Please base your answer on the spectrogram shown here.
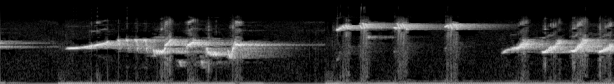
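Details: Rising, warbled whistles of a hill myna, a brief pause, then a long, very high level whistle with small breaks, followed by a run of quick rising notes.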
